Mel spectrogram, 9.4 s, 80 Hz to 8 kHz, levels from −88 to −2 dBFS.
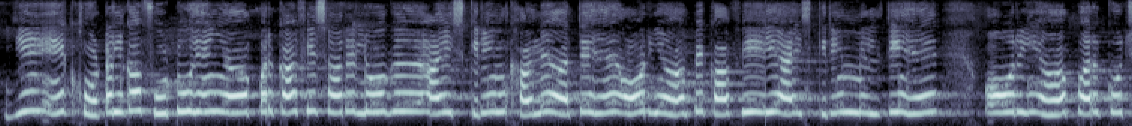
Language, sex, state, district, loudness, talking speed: Hindi, female, Uttar Pradesh, Muzaffarnagar, -19 LUFS, 180 wpm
